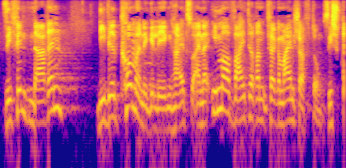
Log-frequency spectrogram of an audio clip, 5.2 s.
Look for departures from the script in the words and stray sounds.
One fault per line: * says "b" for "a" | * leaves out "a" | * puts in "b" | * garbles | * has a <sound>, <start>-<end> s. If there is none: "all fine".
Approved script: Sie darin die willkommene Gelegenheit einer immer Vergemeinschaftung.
* puts in "finden"
* puts in "zu"
* puts in "weiteren"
